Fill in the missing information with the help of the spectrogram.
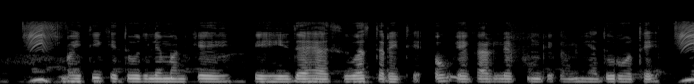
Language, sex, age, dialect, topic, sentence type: Chhattisgarhi, male, 18-24, Western/Budati/Khatahi, agriculture, statement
